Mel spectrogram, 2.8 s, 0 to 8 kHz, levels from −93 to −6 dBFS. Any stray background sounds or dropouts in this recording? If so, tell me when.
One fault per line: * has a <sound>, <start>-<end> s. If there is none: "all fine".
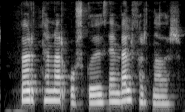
all fine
